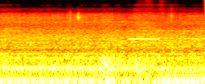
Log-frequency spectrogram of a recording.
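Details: Diesel RV with a suspected turbo boost leak, backing up to park: deep rumble with a clear high beep sounding twice; the reverse alarm works normally.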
